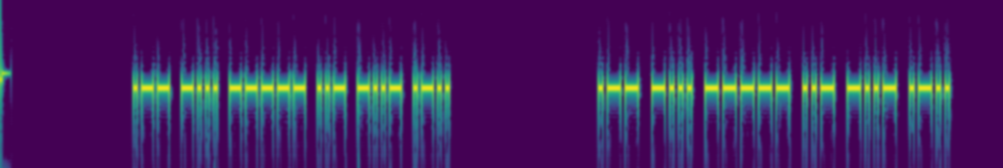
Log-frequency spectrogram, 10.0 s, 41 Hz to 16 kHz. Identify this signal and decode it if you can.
Morse code, heard as a keyed tone, about 30 wpm, 700 Hz. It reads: WB0UXL WB0UXL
